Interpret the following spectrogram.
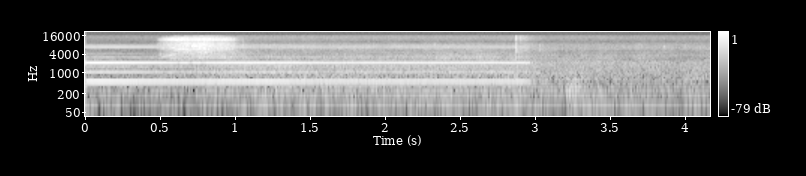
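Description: A held piano chord ringing on in even octave-spaced tones, fading slowly and cut off about three seconds in when it is damped.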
